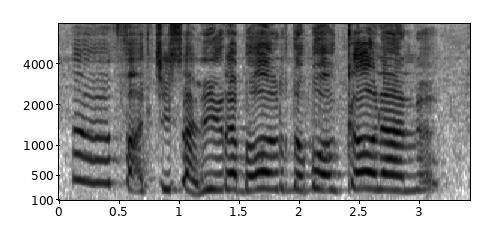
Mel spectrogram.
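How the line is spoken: Frightened whimpering. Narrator (Italian): piagnucolò uno zamorano, spaventata

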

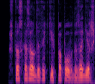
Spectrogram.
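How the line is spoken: Plain question. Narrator (Russian): спросил я

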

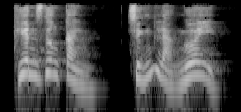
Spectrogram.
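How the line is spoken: Thunderous echoing shout. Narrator (Vietnamese): hướng đạo thân ảnh kia hét to như sấm, vang vọng đại điện

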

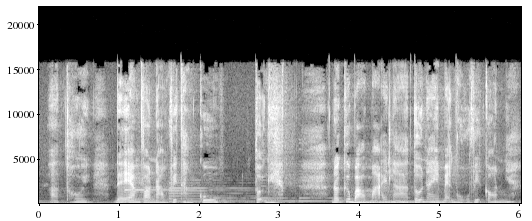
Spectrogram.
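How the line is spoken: Soft gentle. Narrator (Vietnamese): Thuyết nhỏ nhẹ bảo

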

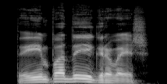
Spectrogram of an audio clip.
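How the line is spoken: Grumbling. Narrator (Russian): проворчал Сагар

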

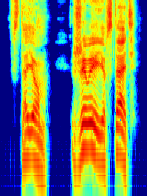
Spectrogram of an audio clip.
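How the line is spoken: Hoarse rasp. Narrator (Russian): прохрипела Эмма

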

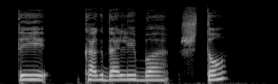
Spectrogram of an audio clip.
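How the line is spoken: Gentle prompting. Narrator (Russian): мягко напоминаю

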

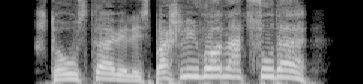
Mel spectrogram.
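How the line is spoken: Angry yelling. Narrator (Russian): заорала Эржебет

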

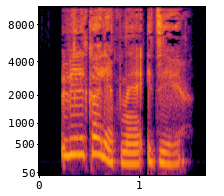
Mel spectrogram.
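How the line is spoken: Plain. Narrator (Russian): сказала Дарина

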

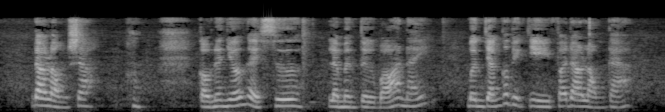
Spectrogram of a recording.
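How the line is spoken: Smirking. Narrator (Vietnamese): Hạ Mạc nhếch môi mỉm cười

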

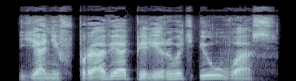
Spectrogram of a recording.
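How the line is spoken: Calm. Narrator (Russian): спокойно договорил Равик

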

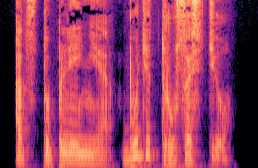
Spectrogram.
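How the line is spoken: Muttered. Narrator (Russian): пробормотал Куницуками

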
